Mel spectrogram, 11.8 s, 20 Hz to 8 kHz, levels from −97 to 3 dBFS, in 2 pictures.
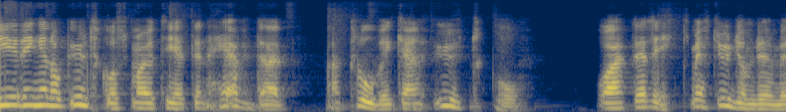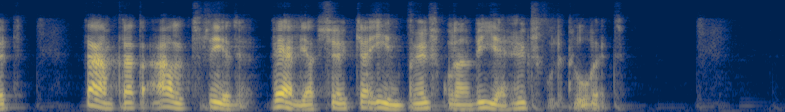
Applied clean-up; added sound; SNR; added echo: neural mask model DeepFilterNet 3.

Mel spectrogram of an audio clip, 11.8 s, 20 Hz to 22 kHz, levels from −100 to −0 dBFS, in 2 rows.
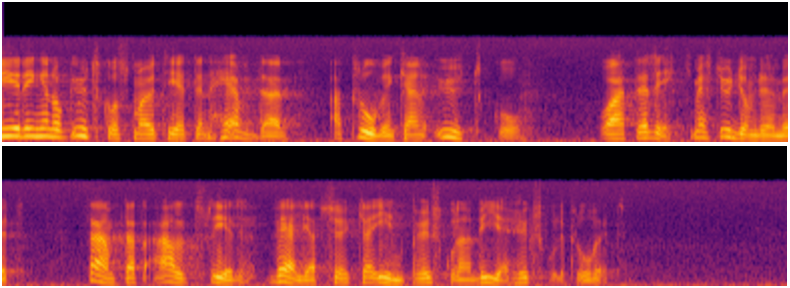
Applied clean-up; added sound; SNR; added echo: none; none; none; none.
